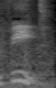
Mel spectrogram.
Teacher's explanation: your tongue is high in your mouth not a lot of air your tongue is touching the top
